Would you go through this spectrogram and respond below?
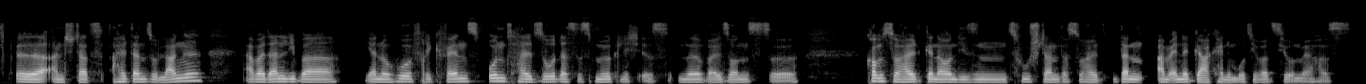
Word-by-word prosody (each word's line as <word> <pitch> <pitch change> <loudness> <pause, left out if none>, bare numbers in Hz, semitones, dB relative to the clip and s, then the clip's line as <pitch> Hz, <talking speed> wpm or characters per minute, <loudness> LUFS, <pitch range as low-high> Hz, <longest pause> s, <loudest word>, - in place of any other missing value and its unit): äh, 120 -1 +6
anstatt 115 0 -1
halt 130 +2 -3
dann 125 - +4
so 120 - -3
lange, 150 +10 +2 0.4
aber 120 +1 +2
dann 125 +1 +4
lieber, 120 -2 +2 0.2
ja, 115 - -1
'ne 120 -1 +2
hohe 135 -1 +2
Frequenz 130 +2 -1
und 145 -1 +2
halt 125 -2 +2
so, 125 -1 +1
dass 125 0 -2
es 115 - -9
möglich 120 -2 -3
ist, - - -9
ne, 120 0 +1
weil 105 +1 -1
sonst, 110 0 -4
äh, - - -2 0.7
kommst 145 -2 +3
du 130 - +4
halt 120 0 +3
genau 120 -1 +4
in 120 - +1
diesen 115 -1 -2
Zustand, 115 -1 -3
dass 110 +3 -6
du 115 - -6
halt 110 -1 -3
dann 120 -1 +2
am 120 -1 +3
Ende 120 0 +4
gar 105 -2 +2
keine 110 0 -3
Motivation 110 0 -4
mehr - - -7
hast. - - -12
120 Hz, 185 wpm, -24 LUFS, 115-125 Hz, 0.7 s, äh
